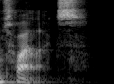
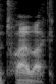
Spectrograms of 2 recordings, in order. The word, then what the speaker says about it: Twi'lek: And the follow-up question is, how do you pronounce the name of the species of tailheads from Ryloth? – I call them Twi'leks. – I go back and forth, but today's a Twi'lek day. Sometimes Twi'lek. I think I picked up Twi'lek from the Phantom Menace game and then just ran with it.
